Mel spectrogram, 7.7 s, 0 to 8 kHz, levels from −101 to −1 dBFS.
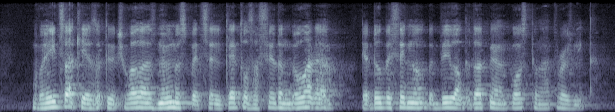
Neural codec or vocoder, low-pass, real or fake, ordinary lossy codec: codec, 24 kHz, 0.9 kbps, WavTokenizer, medium music audio release; 7.2 kHz; fake; none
